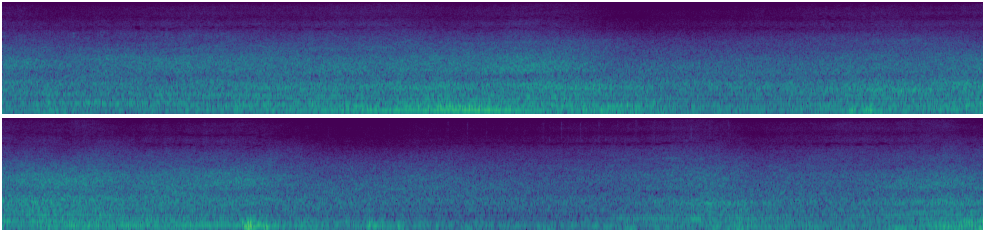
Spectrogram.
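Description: Highway traffic passing close by: a steady rush of tyres and engines that swells and fades as cars go by, over a low engine hum. A brief thump about nine seconds in.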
